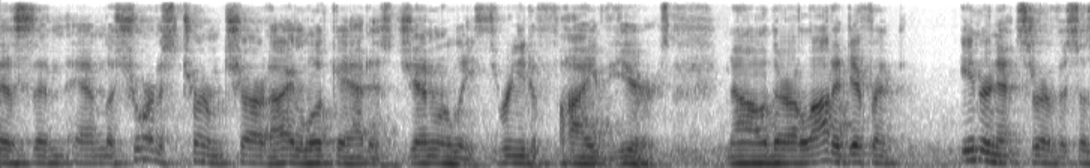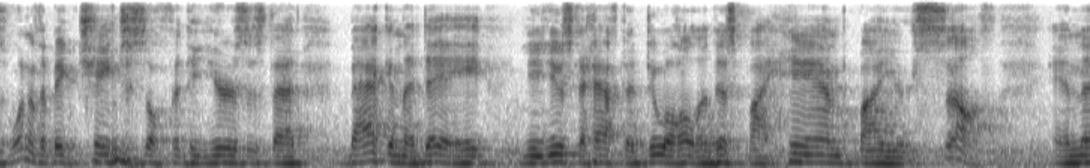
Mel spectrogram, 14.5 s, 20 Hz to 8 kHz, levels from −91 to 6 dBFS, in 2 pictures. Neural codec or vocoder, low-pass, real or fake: codec, 16 kHz, 16 kbps, FunCodec, trained on Chinese and English, 50 frames a second; 7.2 kHz; fake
